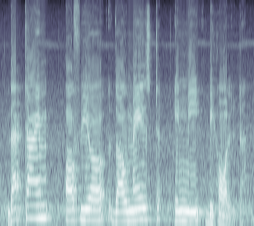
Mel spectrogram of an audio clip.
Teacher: in the line so we have five feet in this line in the case of the first foot we have two syllables the first syllable is unstressed and the second syllable is stressed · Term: iambic pentameter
